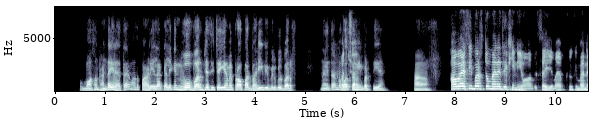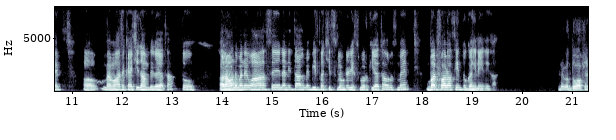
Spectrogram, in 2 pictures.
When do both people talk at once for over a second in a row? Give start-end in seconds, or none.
none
